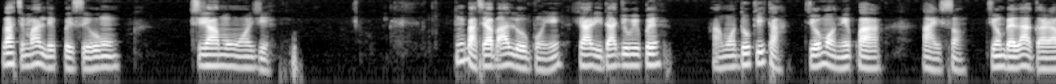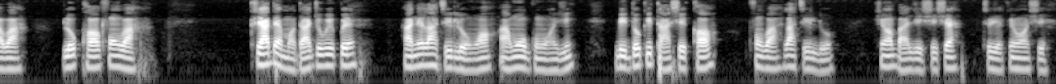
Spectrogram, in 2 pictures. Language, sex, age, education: Yoruba, male, 30-45, tertiary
